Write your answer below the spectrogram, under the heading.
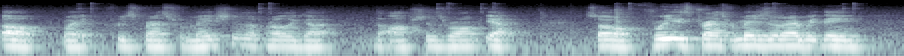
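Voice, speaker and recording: With audible room echo, a man speaks fairly quickly at a fairly high pitch in a flat, monotone way. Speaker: 3D animation tutorial creator. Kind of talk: software tutorial. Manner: casual, fast-paced.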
